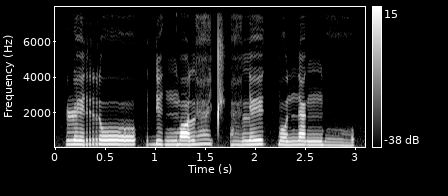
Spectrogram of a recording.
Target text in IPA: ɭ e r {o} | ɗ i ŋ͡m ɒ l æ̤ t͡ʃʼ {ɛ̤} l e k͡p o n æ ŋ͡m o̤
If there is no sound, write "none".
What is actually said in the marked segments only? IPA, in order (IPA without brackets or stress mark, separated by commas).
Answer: o, æ̤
